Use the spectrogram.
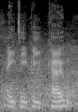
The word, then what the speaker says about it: ATPCO: Chris Phillips who's the chief commercial officer at atpco that's how you say it um and it's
